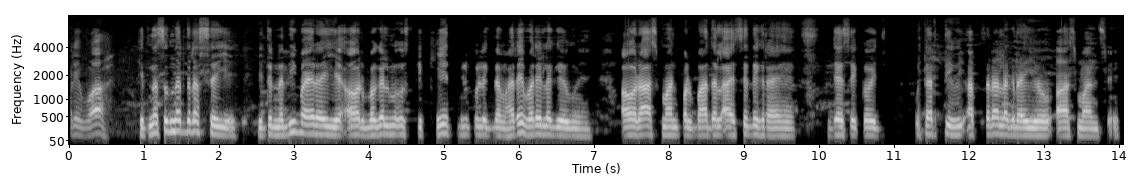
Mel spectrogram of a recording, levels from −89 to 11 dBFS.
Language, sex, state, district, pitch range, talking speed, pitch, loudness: Hindi, male, Uttar Pradesh, Hamirpur, 135-155 Hz, 185 wpm, 145 Hz, -14 LUFS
